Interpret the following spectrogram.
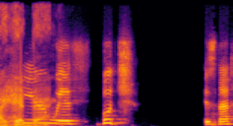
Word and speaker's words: Butch: here with Butch. Is that how you pronounce it?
